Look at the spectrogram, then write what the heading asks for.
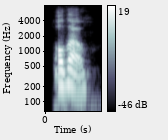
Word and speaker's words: although: Although. And the strong syllable is number 2.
